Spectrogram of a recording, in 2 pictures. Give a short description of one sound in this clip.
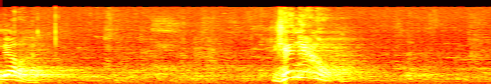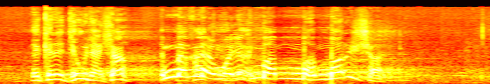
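A middle-aged man speaks loudly and with animation through a microphone.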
